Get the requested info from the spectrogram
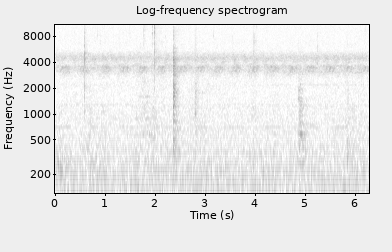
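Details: Midnight insect chorus at summer's end in rural Yurihama, Tottori, Japan, September 2020: continuous shrill buzzing trill holding one high pitch, broken by frequent snapping crackles of a wood fire burning in a house stove.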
